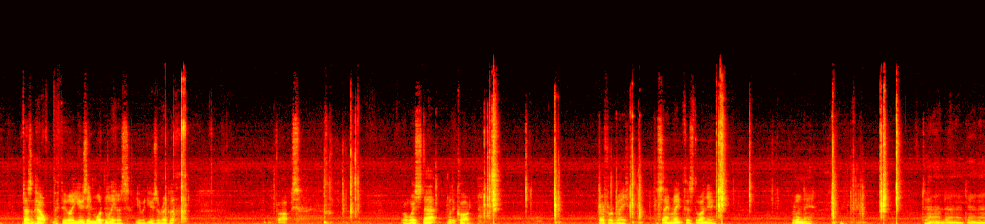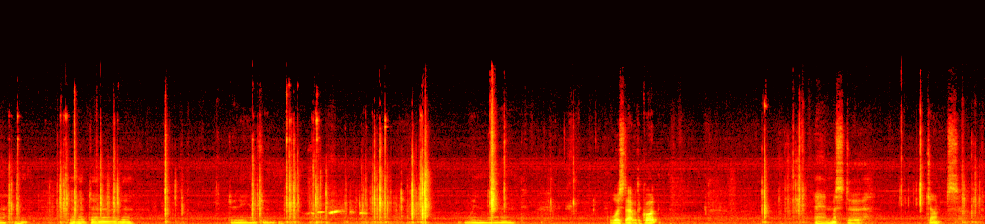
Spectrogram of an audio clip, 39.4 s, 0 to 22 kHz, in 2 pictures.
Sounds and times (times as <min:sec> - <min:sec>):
Inside, small room: 0:00.0 - 0:39.4
Speech: 0:00.5 - 0:03.7, 0:05.5 - 0:06.1, 0:08.0 - 0:09.5, 0:12.0 - 0:14.4, 0:15.8 - 0:16.4, 0:21.1 - 0:22.4, 0:24.3 - 0:25.4, 0:31.9 - 0:33.0, 0:36.0 - 0:37.2, 0:38.2 - 0:39.0.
